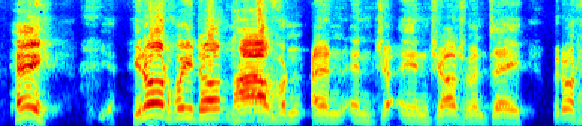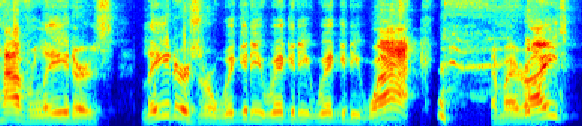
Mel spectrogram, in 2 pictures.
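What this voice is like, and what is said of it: Imitates another person's accent. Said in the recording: “His little accent, I was dying ... nailed it”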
